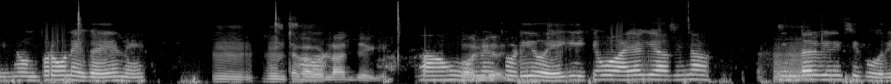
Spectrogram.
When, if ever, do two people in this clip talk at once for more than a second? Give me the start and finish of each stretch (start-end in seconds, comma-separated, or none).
none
